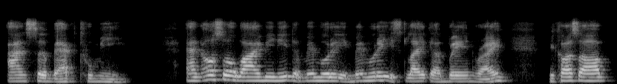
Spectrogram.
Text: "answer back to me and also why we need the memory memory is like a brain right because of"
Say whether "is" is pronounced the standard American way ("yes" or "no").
no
